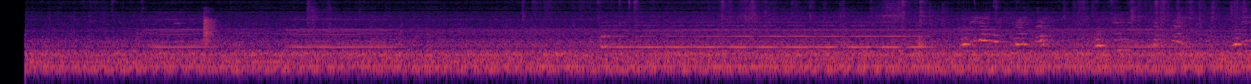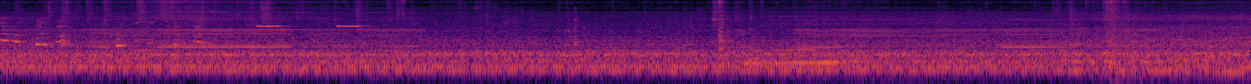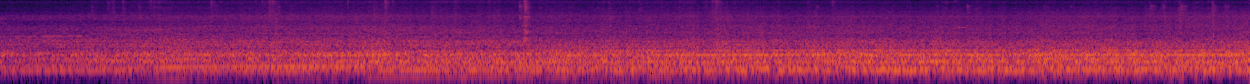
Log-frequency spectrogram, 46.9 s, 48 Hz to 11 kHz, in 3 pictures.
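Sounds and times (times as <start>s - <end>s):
diesel engine drone: 0.4s - 46.9s
short high beep: 17.7s - 21.0s.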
